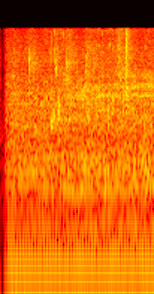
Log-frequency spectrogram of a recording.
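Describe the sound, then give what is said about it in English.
A steady stream of water splashing and trickling continuously, like someone urinating, with a low hum underneath and no voices. “Oh, that is some wee porn.”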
